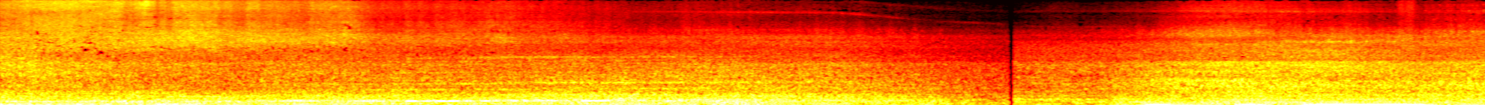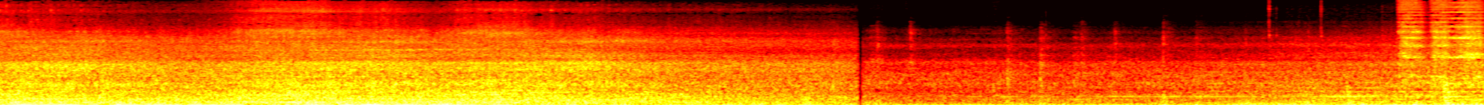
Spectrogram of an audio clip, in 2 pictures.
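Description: Passenger trains running past on the tracks, a steady low drone with rail noise, in three clips cut together: the sound changes abruptly about ten seconds in and again about two-thirds of the way through. Sharp clicks come near the end as the last train passes.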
